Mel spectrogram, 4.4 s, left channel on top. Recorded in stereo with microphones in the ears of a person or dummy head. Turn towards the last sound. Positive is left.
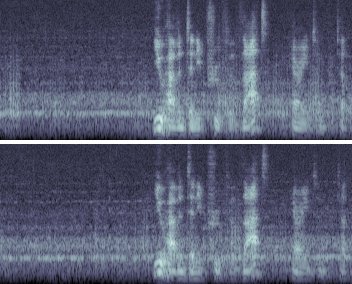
turn(degrees=55)  # may be behind; listen again after turning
